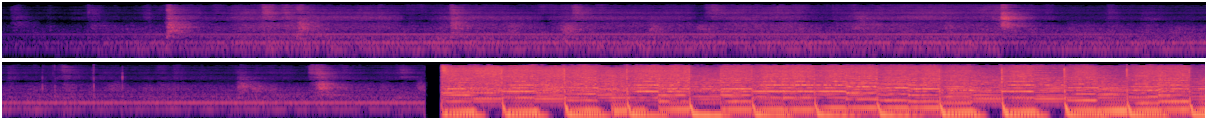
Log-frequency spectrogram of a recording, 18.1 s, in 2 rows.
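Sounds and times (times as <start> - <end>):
steady hum: 0.1 - 18.0.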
